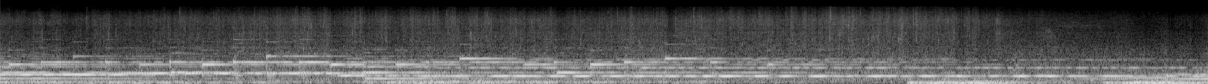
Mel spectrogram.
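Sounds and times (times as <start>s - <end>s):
fountain water spraying: 0.0s - 12.0s
slow melody over loudspeakers: 0.0s - 12.0s.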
